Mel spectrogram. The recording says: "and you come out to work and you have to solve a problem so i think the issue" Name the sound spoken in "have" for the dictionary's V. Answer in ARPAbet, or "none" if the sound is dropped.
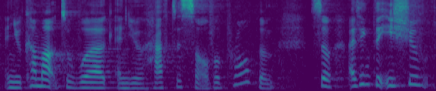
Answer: F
